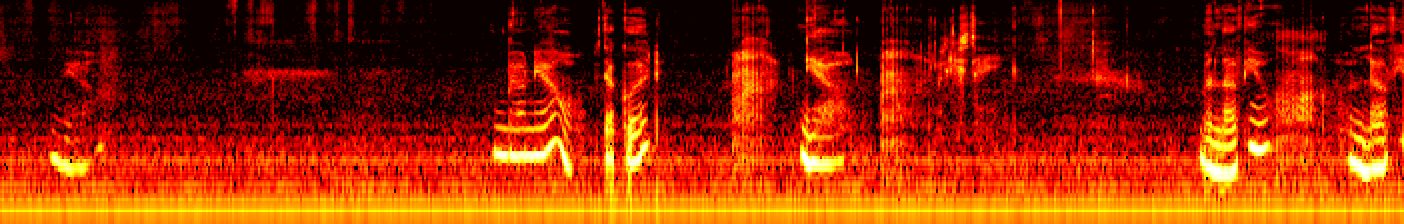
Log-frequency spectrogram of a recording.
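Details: Talkative Russian Blue pet cat, Blue, produces many short meows and chirrups in clusters, several with a falling then rising bend, separated by quiet gaps, with a steady low hum throughout.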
